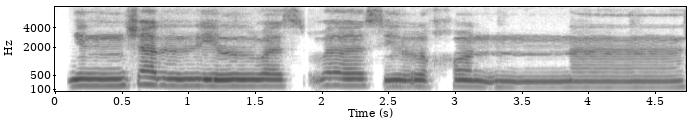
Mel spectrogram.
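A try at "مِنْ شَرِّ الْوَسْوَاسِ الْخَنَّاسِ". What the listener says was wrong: Nah, ini dibacanya samar. Maksud samar apa? Dia tidak jelas huruf nunnya. Jadi tidak min, tapi dia min.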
